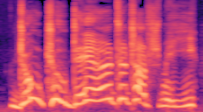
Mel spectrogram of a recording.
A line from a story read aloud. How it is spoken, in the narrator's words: almost shouted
